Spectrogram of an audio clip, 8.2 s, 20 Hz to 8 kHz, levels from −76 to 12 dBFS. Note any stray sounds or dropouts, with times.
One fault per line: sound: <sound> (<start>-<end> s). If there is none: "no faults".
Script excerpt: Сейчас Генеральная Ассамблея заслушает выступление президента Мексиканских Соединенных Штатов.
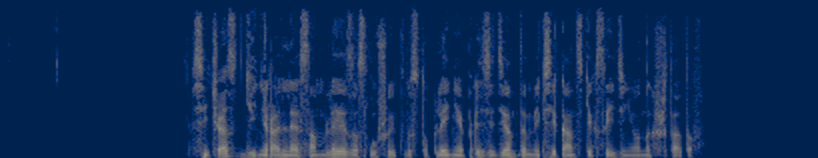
no faults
